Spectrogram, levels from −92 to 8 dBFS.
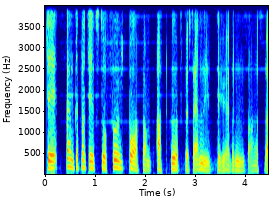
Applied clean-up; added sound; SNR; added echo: neural separator model SepFormer WHAMR!.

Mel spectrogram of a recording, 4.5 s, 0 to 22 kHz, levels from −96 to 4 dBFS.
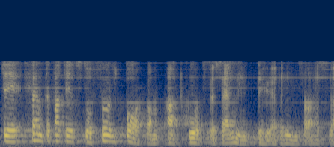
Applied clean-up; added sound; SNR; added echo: neural separator model SepFormer DNS4.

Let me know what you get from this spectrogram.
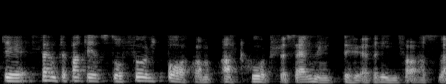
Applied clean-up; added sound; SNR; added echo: neural mask model DeepFilterNet 3.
